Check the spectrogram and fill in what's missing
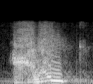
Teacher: ومثل عليك، فاللام والياء حرفان متقاربان، جاءت اللام متحركة والياء ساكنة، لذا كان حكمهما الإظهار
